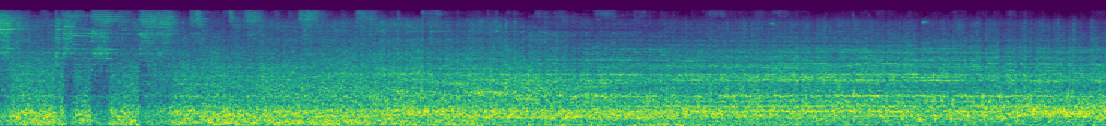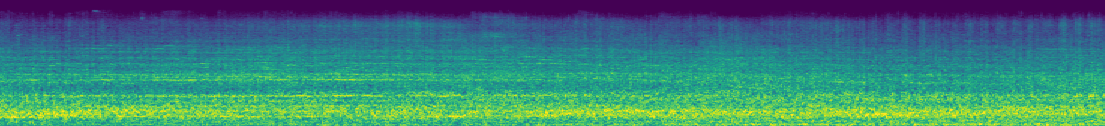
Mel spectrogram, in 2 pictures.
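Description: Freight cars of a mixed freight train rolling past: a steady rumble and rattle of steel wheels on rail, with a thin, steady squeal of wheels running through it.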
